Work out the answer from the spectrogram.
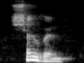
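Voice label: "showroom" English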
